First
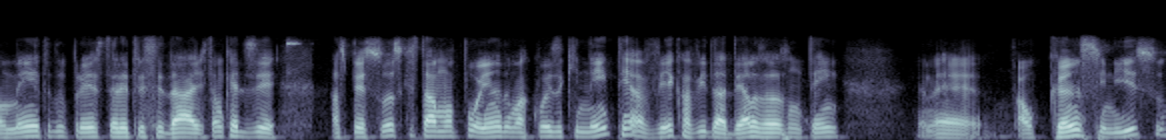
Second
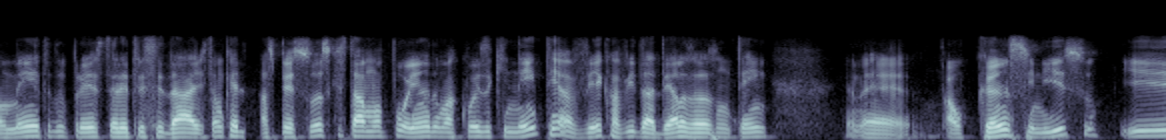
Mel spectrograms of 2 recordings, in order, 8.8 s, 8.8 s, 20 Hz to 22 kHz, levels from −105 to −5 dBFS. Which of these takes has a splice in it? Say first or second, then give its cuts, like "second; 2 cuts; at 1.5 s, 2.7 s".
second; 1 cut; at 1.8 s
